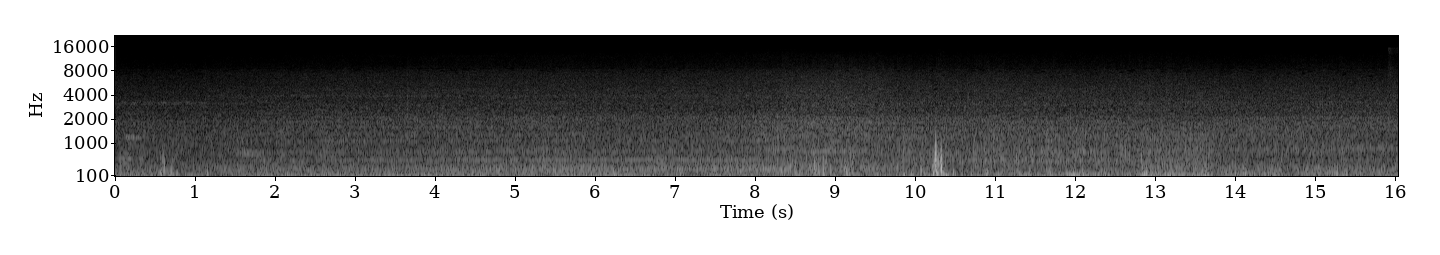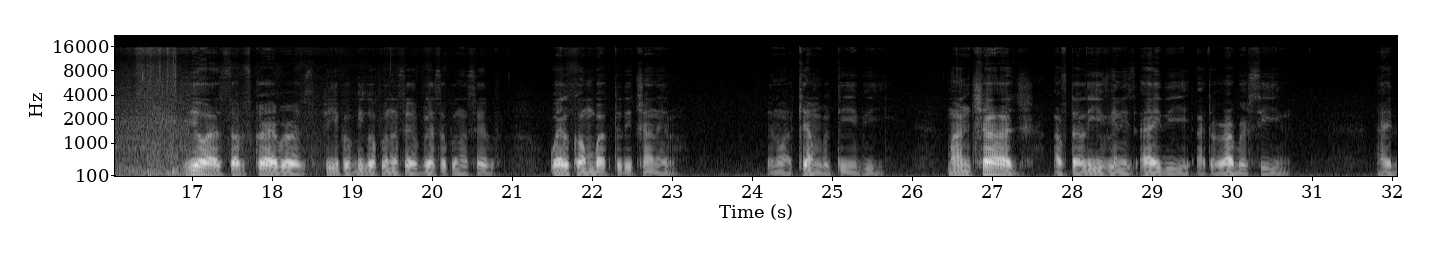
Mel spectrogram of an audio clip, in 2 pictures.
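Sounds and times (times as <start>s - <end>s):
vehicle engine running: 0.0s - 20.8s
low rumble of traffic: 0.0s - 32.0s.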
